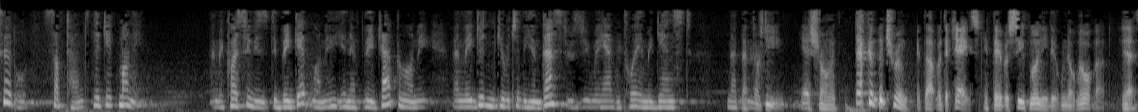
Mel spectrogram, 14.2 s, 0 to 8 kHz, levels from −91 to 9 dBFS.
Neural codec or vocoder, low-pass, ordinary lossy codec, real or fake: codec, 16 kHz, 0.5 kbps, X-Codec, HuBERT features, trained on balanced general audio; 7.2 kHz; MP3, 24 kbps; fake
